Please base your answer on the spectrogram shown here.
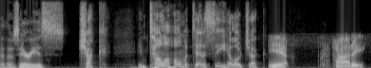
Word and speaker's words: Tullahoma: little town called am i saying it right tulla homa yeah you got it right not many people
